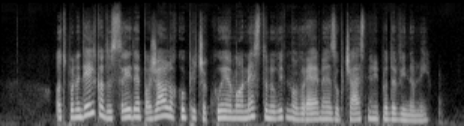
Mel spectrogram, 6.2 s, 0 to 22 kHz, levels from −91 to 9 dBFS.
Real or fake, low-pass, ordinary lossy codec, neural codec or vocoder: fake; 19.8 kHz; Opus, 64 kbps; codec, 44.1 kHz, 2.6 kbps, DAC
